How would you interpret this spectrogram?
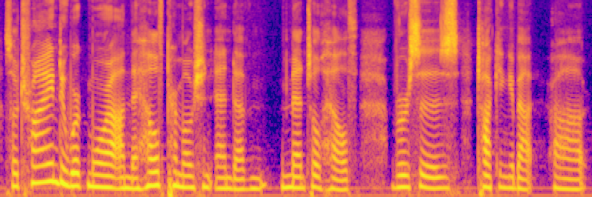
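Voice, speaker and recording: A woman's voice: fairly low pitch, normal speed, darkish tone. Lady giving a health update at a city committee meeting, casual, goes through her slides. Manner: informal, with fillers and restarts, walking through slides. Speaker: public health official presenting to a committee.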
